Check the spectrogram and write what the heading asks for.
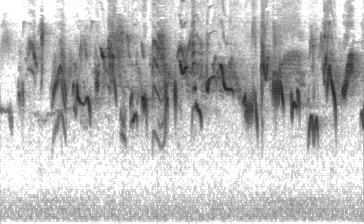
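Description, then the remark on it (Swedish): A migratory songbird that makes the Sahara crossing sings a rapid, continuous stream of varied warbling and chirping phrases, bright, with no pauses and no voices. “Den sjunger ju fantastiskt.”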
